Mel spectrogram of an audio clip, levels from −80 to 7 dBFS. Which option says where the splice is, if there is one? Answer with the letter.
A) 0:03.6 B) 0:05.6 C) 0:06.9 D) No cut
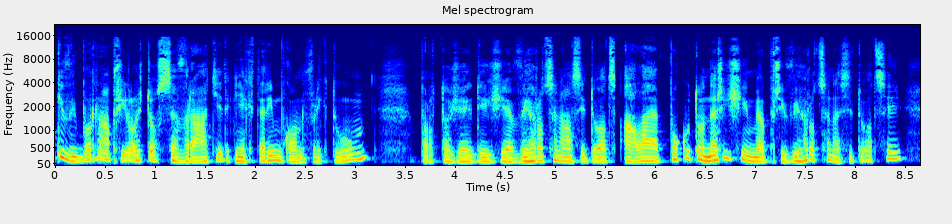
B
